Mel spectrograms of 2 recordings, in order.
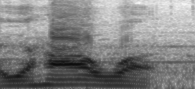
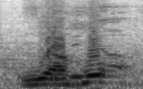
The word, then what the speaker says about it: Yahawah: How do you spell it? Yahawah? Yeah, so YAHAWAH. A between the H. Okay, yeah, Yahawah and an H.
